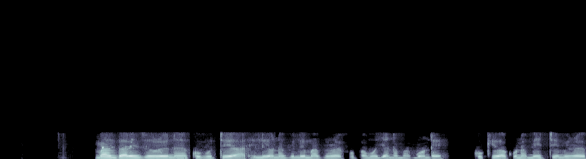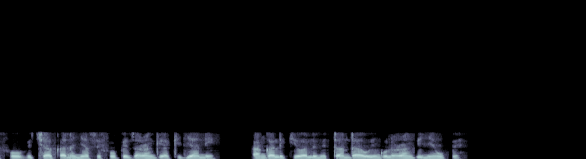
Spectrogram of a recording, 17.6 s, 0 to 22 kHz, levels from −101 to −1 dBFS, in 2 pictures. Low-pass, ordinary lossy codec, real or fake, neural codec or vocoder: 3.6 kHz; AAC, 24 kbps; fake; vocoder, 44.1 kHz, 128 mel bands every 256 samples, BigVGAN v2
